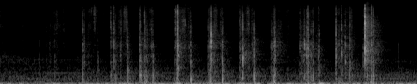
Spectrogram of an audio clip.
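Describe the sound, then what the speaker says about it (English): Oracle cards being shuffled by hand, a quick run of crisp riffling snaps and slaps up close, ending with a sharper card flick. "I'm going to just pull a couple of Romance Angels and then one Angel Advice"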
